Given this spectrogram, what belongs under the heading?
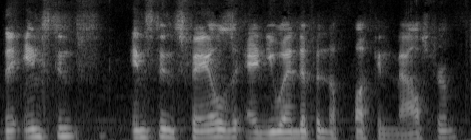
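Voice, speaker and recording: A man's voice: medium pitch, a little fast, pushed and bright, low-quality recording. A man chatting casually while gaming, full of bro slang and heavy swearing. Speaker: gamer on a stream.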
